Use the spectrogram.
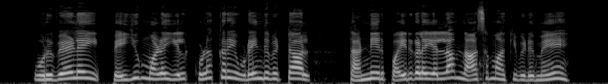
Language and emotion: Tamil, fearful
